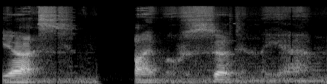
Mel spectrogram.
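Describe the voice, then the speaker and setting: A man puts on a raspy character voice. It sits at a fairly low pitch. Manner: creepy.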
